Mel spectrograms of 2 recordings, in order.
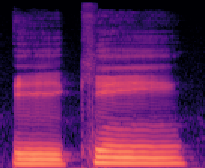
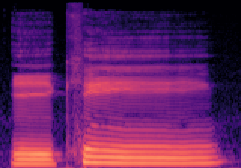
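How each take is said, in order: Both takes have the same delivery.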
